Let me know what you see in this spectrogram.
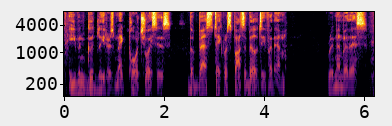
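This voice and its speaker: Using a put-on character voice, a man speaks with a very deep, low pitch and a stern tone. His intonation is lively and his pace moderate. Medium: video game. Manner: terse, stern.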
